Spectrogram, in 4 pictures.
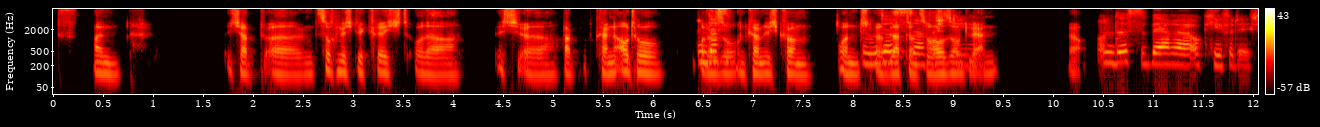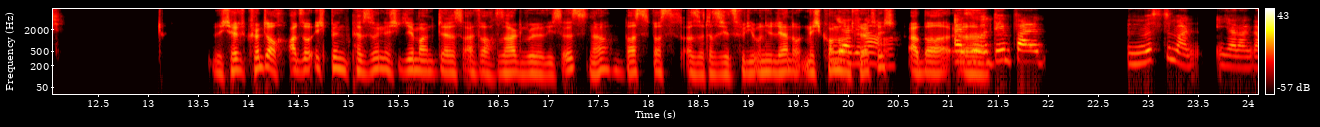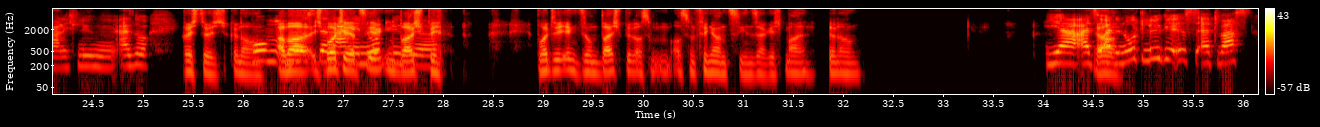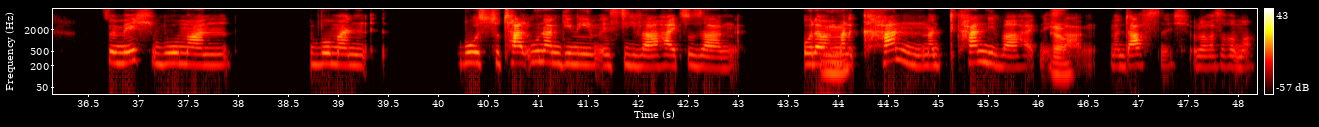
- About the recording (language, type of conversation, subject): German, unstructured, Wann ist es in Ordnung, eine Notlüge zu erzählen?
- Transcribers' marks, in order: other background noise; tapping; chuckle; stressed: "kann"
